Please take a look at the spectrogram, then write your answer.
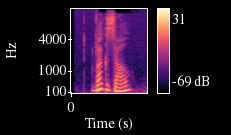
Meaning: station, terminal (with a building for passenger facilities)
- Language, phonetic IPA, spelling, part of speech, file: Russian, [vɐɡˈzaɫ], вокзал, noun, Ru-вокзал.ogg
